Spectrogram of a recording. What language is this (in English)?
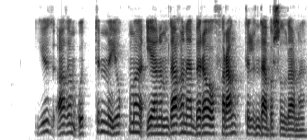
Bashkir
